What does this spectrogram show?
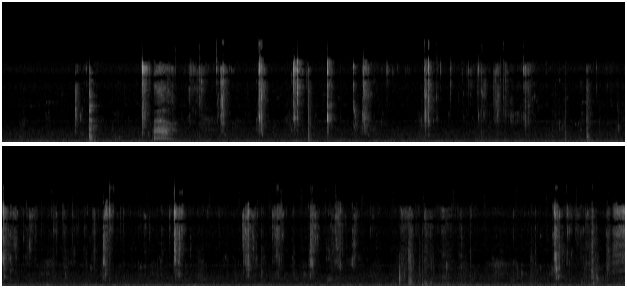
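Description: A person chewing and biting food, with many short mouth clicks at an irregular pace.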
